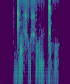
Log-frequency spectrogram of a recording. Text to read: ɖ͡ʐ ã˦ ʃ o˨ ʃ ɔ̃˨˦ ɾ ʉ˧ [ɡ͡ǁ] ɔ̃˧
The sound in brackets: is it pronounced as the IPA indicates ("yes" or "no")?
yes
